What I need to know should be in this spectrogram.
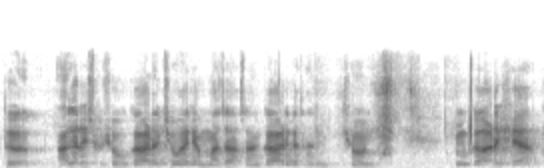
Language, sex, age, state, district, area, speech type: Kashmiri, male, 45-60, Jammu and Kashmir, Srinagar, urban, spontaneous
